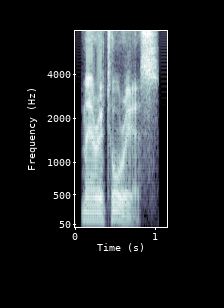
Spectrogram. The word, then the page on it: meritorious: British English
